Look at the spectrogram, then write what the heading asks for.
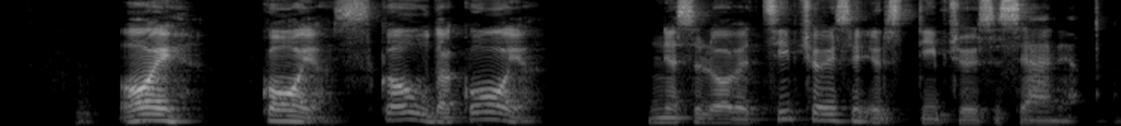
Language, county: Lithuanian, Kaunas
